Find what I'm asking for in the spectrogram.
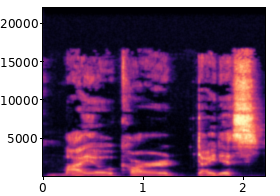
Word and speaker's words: myocarditis: myocarditis, if I'm saying that correctly.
